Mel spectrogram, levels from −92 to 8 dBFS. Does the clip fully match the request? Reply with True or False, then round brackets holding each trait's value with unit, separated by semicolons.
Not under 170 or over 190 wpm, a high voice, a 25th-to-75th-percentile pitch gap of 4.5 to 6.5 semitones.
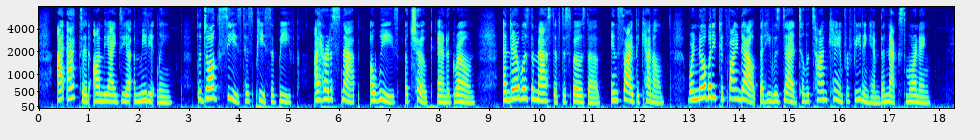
True (175 wpm; 210 Hz; 5.2 semitones)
